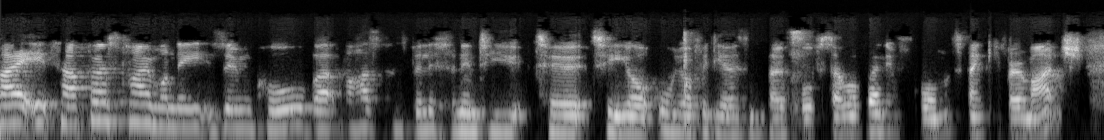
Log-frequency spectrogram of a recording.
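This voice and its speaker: A woman with a London accent speaks at a moderate pace, her pitch fairly low and her intonation lively. She hardly pauses at all, and her loudness swings widely. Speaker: caller. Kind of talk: casual Q&A. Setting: video call.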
